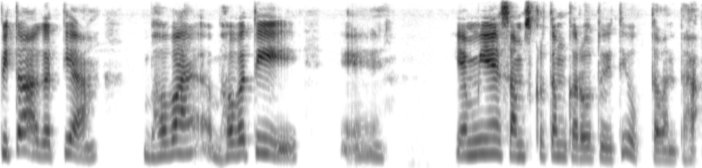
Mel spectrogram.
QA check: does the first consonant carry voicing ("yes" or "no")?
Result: no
